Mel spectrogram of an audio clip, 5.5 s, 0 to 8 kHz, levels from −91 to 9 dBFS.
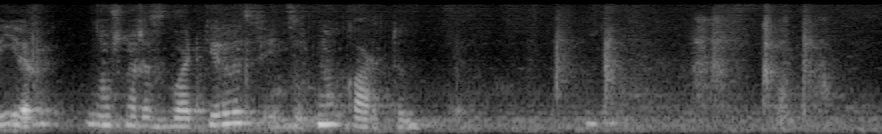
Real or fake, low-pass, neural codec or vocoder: fake; 7.2 kHz; codec, 24 kHz, 0.9 kbps, WavTokenizer, medium speech release version 1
